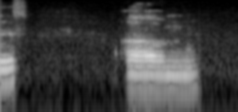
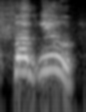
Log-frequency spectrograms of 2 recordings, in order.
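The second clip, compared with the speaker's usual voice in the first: retort; 11 semitones higher, 4 dB quieter than usual. Retold or imitated. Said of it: "So I be like".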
